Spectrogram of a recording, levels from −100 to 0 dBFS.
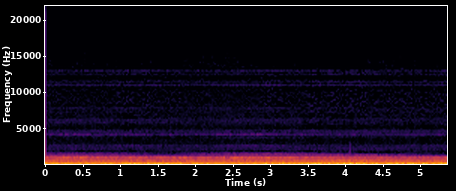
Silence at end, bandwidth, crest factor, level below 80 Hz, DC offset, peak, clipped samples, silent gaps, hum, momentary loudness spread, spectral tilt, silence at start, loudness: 0 s; 1.2 kHz; 12 dB; -22 dBFS; under 0.1%; -4 dBFS; under 0.1%; none; none; 2 LU; -13 dB/octave; 0 s; -28 LUFS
